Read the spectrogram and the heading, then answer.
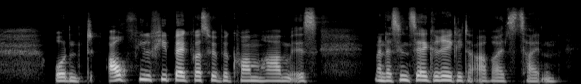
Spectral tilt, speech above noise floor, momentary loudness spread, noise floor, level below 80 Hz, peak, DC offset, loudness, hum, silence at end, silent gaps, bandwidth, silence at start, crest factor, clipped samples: -4 dB/octave; 21 dB; 12 LU; -43 dBFS; -68 dBFS; -2 dBFS; under 0.1%; -22 LUFS; none; 0.25 s; 1.00-1.04 s; 15.5 kHz; 0 s; 20 dB; under 0.1%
